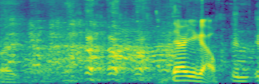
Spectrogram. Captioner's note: audience laughing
